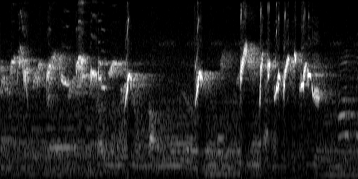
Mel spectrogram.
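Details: Red-whiskered bulbul singing Sông Kôn style training song for young birds: soft warbled notes, two sharp whistles, then a rapid burst of bright sliding notes.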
